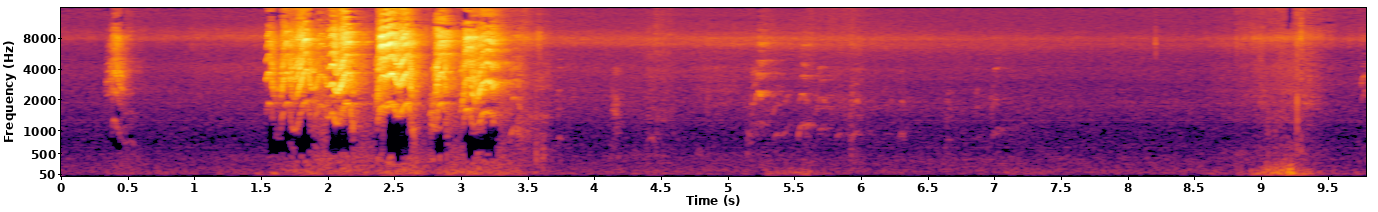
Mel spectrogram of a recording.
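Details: Masked palm civet at night in a home garden in Japan: a two-second burst of harsh, rapid, high-pitched chattering squeals, then mostly silence with a few faint sounds and one low thump.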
